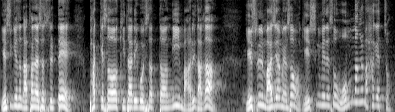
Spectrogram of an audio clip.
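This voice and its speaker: A man giving an animated children's sermon, telling a story and having the kids repeat words after him. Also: high-pitched, a little fast, faint music behind. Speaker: children's pastor.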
